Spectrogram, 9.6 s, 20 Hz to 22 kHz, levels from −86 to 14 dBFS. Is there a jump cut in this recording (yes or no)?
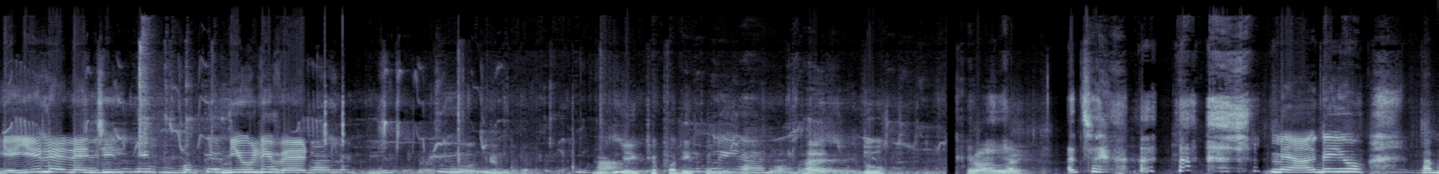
yes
